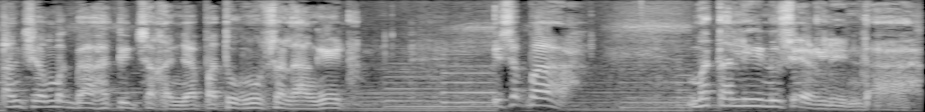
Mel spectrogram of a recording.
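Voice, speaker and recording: An older father in a radio drama, calm and principled. His voice has a light gravelly creak at a medium pitch, with faint music behind it. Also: unhurried. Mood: calm, earnest. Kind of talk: Filipino radio drama acting.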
